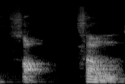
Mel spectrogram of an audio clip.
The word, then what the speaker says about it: Sawm: It's not the S sound like we have in English. They have two different S sounds in Arabic, and it's Sawm. So try to pronounce it in the back of your mouth.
